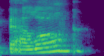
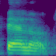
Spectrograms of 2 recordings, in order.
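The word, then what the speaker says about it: Balogh: Mary Fallop, what period is that set in? – Mary Balog. Sorry, I didn't say it right. B-O-L-B-A.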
